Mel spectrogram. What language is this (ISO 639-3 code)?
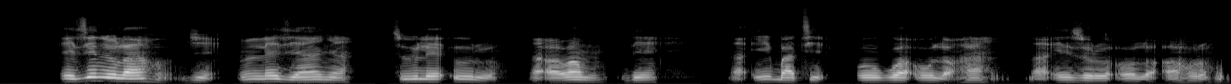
ibo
